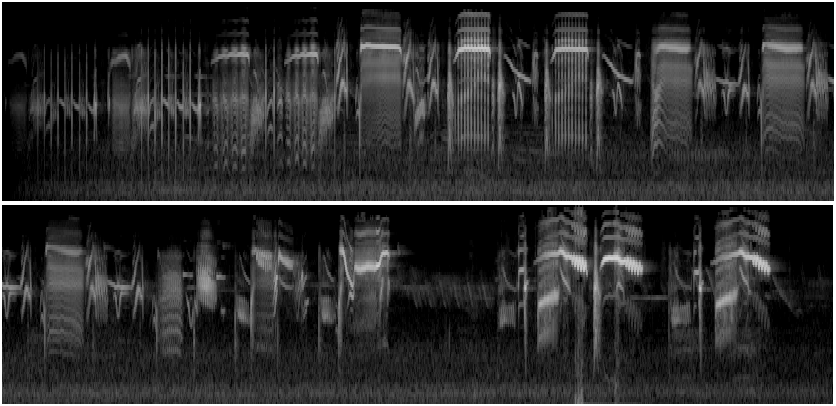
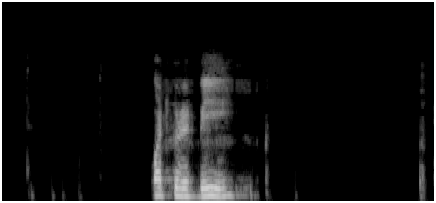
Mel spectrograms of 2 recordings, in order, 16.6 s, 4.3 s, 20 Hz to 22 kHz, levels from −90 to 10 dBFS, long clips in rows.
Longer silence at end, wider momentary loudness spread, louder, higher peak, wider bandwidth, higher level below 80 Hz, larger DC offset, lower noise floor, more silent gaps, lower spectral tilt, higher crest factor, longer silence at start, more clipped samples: second, 0.65 s vs 2 s; first, 28 LU vs 6 LU; first, -10 LUFS vs -16 LUFS; about the same, 0 dBFS vs -2 dBFS; first, 19.5 kHz vs 5.8 kHz; second, -70 dBFS vs -56 dBFS; neither; second, -64 dBFS vs under -90 dBFS; neither; second, 5.5 dB/octave vs -6.5 dB/octave; about the same, 18 dB vs 18 dB; first, 1.95 s vs 1.5 s; neither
